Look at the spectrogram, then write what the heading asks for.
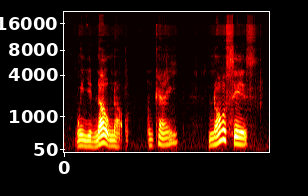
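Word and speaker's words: gnosis: Nosis, it's spelled G. In the Greek, it's spelled G N because the G is silent. Uh G N Yeah, G's moving. Silence. G N O S I S is nosis.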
